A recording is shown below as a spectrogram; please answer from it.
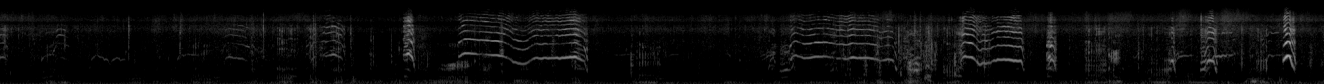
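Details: Herd of wild boar at a mud puddle in their natural habitat; a series of high, wavering harmonic squeals in bursts, with scattered snuffling and rustling between them.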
